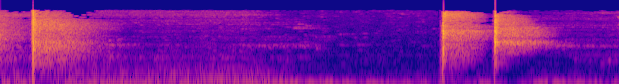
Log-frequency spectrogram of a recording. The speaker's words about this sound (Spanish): Se aplaude. Give me a second clap.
